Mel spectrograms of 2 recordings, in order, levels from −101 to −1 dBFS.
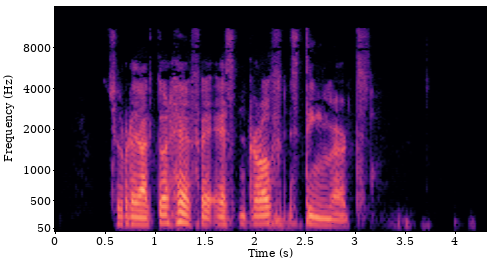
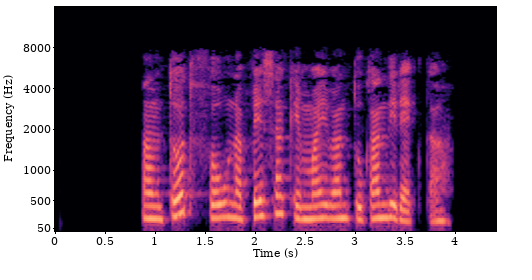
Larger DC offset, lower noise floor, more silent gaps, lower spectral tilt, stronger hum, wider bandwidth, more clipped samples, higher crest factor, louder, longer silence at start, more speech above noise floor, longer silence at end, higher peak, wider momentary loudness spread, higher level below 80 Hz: neither; second, -76 dBFS vs under -90 dBFS; second, none vs 3.65-3.69 s; about the same, -6.5 dB/octave vs -5.5 dB/octave; neither; first, 11.5 kHz vs 7.8 kHz; neither; about the same, 20 dB vs 18 dB; second, -25 LUFS vs -21 LUFS; second, 0.55 s vs 0.85 s; second, 51 dB vs over 70 dB; first, 1.25 s vs 0.5 s; about the same, -6 dBFS vs -4 dBFS; about the same, 9 LU vs 10 LU; about the same, -68 dBFS vs -64 dBFS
